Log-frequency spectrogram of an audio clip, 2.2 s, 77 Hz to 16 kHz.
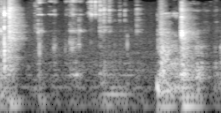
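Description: Steel recoil spring and bolt-weight assembly of a CETME C2 submachine gun being drawn out of the receiver tube: a sharp metallic clink at the start, then light jingling and scraping of metal on metal, a little louder near the end.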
